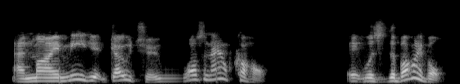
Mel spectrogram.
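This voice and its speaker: With an East Midlands accent and lively intonation, a man speaks in a dry, close sound with no echo. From Leicestershire, England. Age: 40s. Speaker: actor and filmmaker. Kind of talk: interview. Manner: halting, many repetitions; loud.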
